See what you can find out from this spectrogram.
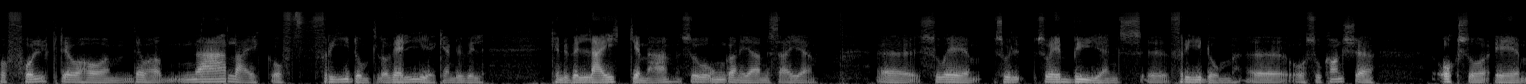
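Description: Speech that sounds grainy and rough from start to finish, with tones breaking into a noisy texture and nothing above 12.2 kHz. This is likely Opus compression in its CELT music mode, noise-filling starved bands, which fits a low bitrate near 16 kbps.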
